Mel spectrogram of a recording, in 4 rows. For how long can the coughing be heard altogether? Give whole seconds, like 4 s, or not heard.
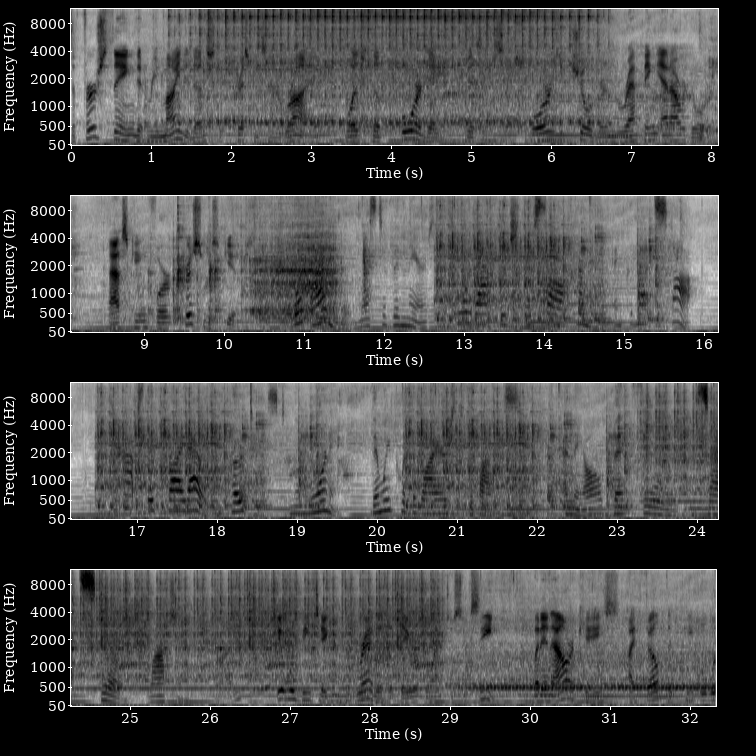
3 s.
